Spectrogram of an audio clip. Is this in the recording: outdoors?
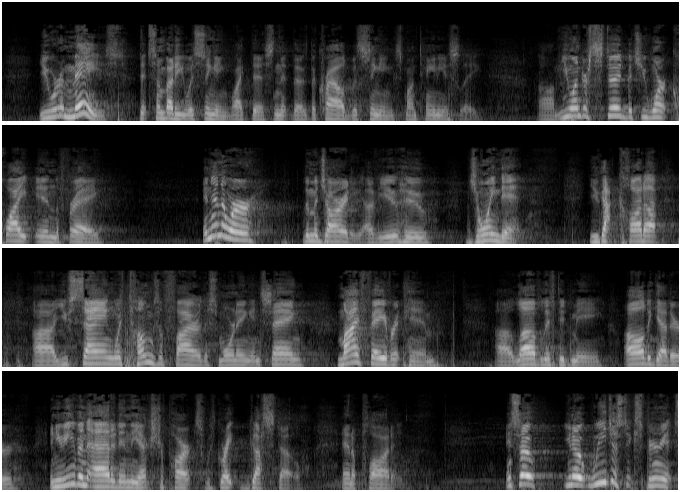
no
